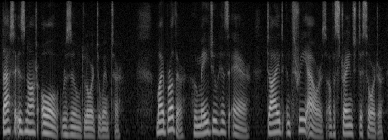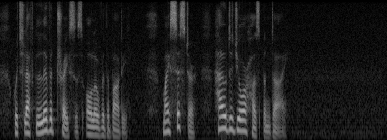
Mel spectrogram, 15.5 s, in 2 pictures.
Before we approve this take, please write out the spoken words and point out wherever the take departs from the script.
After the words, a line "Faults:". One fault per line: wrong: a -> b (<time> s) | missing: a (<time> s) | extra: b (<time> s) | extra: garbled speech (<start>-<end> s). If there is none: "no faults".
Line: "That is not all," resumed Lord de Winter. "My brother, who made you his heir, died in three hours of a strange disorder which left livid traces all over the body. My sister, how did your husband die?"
"That is not all," resumed Lord de Winter. "My brother, who made you his heir, died in three hours of a strange disorder which left livid traces all over the body. My sister, how did your husband die?"
Faults:
no faults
